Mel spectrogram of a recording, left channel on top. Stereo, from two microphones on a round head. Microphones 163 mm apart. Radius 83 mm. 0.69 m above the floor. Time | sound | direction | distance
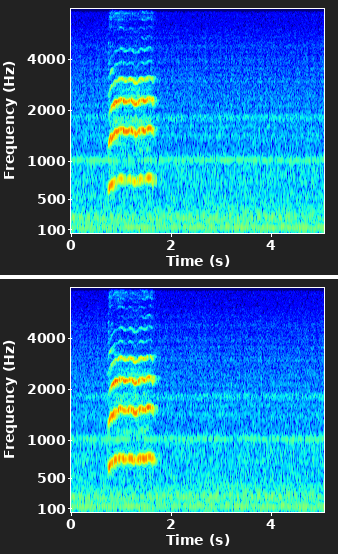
0.7 | singing | 50° right (ahead or behind) | 2 m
